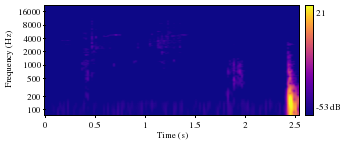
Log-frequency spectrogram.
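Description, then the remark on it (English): Near silence with a few faint ticks, then a short, loud sip from a drink taken on the microphone right at the end, wet and abrupt. “I hear you taking a sip on the microphone after that.”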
